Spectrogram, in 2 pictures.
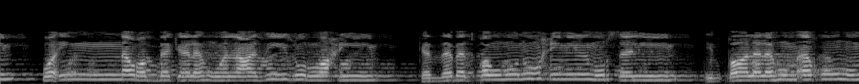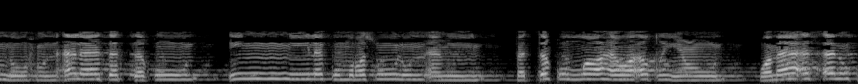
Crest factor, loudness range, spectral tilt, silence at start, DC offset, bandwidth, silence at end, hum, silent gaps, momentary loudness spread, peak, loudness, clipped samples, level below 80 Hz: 18 dB; 4 LU; -7 dB/octave; 0 s; under 0.1%; 5 kHz; 0 s; none; none; 12 LU; -8 dBFS; -25 LUFS; under 0.1%; -78 dBFS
